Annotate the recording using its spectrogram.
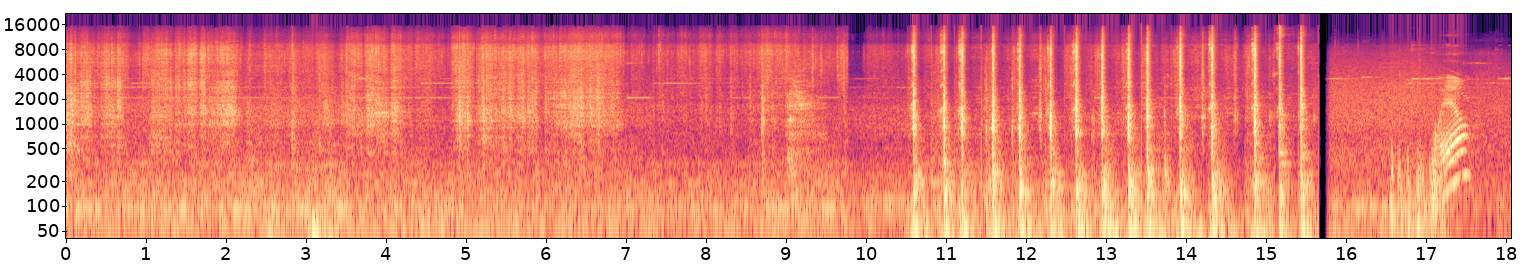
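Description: A hand staple gun fastening reflective foil insulation to the wooden staves: a quick, even run of sharp clacks, about three a second, in the second half.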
